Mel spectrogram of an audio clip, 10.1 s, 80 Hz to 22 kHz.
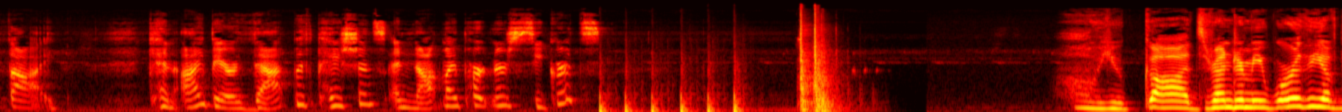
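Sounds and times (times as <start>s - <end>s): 
speech: 1.1s - 4.6s, 8.1s - 10.0s
knocking on a wooden door: 4.5s - 6.5s
rattling bang: 6.0s - 6.5s.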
